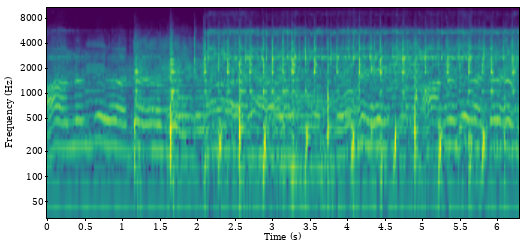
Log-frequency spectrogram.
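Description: Gujarati devotional bhajan music: a gliding melody over a steady hand-drum rhythm, with the drumming growing busier about two seconds in.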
